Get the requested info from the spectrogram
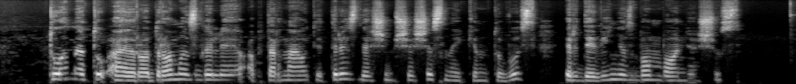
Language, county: Lithuanian, Vilnius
